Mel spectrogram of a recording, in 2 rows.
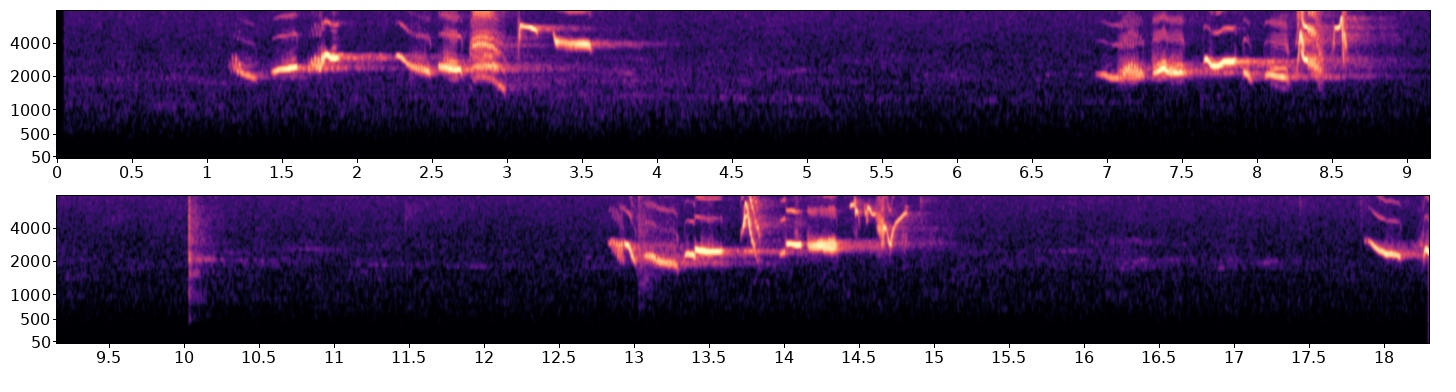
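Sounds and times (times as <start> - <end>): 
Eurasian blackbird fluting song: 1.2 - 4.0, 7.0 - 8.9, 12.8 - 15.0, 17.2 - 18.2.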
